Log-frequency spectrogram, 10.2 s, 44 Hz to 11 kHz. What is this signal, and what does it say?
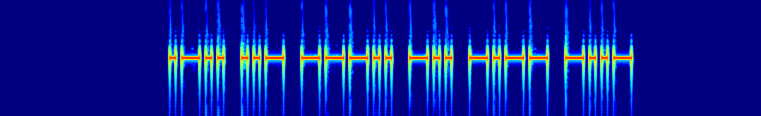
Morse code, heard as a keyed tone, about 16 wpm, 700 Hz. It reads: LU8DYX
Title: DXCC-100 Call Signs - 6 Characters - Repeated 3x - 15wpm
